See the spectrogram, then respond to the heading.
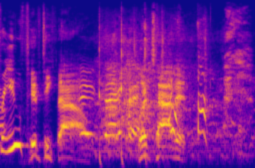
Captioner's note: Conan snapping; audience laughing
